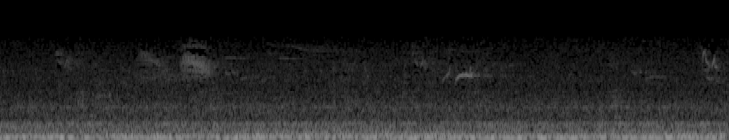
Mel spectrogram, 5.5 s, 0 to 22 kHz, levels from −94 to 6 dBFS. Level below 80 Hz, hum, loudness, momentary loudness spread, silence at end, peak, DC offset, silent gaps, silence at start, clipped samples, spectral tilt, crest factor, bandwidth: -48 dBFS; none; -50 LUFS; 2 LU; 0 s; -36 dBFS; under 0.1%; none; 0 s; under 0.1%; -6 dB/octave; 12 dB; 8.2 kHz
